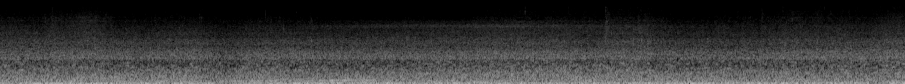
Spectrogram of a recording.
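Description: Fast-flowing river floodwater rushing steadily over a submerged path and around railings, with wind rumbling on the microphone. A faint low hum rises briefly about two seconds in.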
